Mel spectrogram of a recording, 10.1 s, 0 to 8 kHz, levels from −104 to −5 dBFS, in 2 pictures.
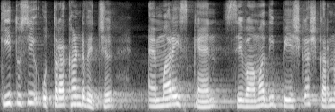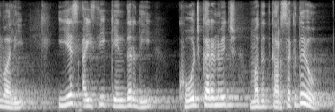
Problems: none marked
